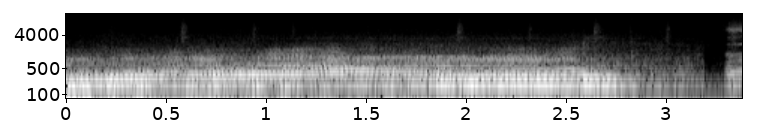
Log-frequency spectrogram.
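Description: A BMW X2 sDrive16i M Sport engine revs up to about 4,000 rpm in boost mode, a steady, loud, close-up harmonic drone with rising pitch that holds, then briefly dips near the end.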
